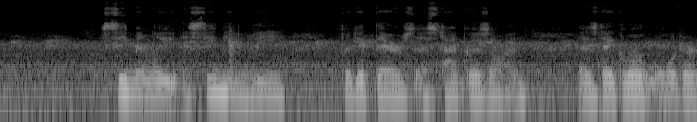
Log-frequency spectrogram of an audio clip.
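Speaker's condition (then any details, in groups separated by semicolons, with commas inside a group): Cerebral palsy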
